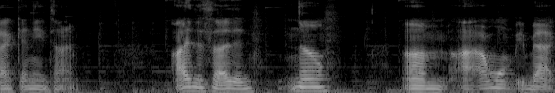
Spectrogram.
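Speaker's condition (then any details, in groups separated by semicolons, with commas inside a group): Spastic diplegia cerebral palsy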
